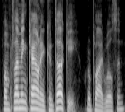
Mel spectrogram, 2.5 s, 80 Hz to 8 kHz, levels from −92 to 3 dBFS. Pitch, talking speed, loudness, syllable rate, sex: 145 Hz, 145 wpm, -17 LUFS, 5.3 syllables/s, male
